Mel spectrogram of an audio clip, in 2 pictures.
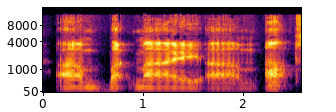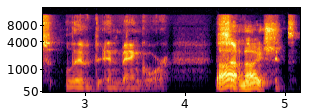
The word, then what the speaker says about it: Bangor: my aunt lived in Bangor, so nice. it's And been a you said it right. You said it right. You didn't say Bangor. You said Bangor.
